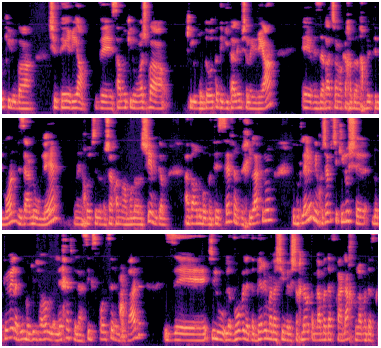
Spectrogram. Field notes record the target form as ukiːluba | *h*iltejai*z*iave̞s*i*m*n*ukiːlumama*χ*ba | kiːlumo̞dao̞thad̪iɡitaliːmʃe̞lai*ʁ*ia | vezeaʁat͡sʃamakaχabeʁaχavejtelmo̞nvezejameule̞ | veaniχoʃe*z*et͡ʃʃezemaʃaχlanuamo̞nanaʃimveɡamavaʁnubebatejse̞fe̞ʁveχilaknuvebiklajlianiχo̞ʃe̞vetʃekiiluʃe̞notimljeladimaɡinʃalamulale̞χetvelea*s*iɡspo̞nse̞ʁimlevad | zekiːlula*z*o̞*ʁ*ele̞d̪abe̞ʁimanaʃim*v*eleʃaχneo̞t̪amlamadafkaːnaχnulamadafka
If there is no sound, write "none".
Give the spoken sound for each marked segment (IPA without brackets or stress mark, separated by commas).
ʃ, ʁ, a, n, ʃ, ʁ, v, s, v, v, v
